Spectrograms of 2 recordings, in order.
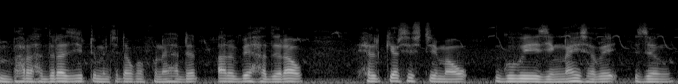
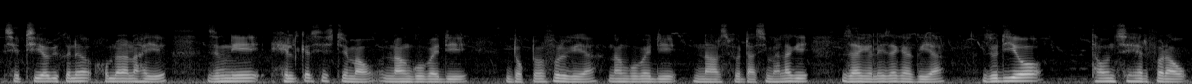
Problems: low volume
